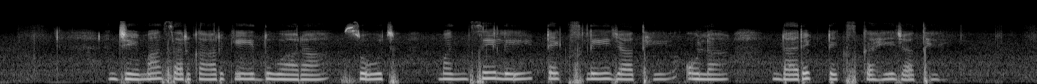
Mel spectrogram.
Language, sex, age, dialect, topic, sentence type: Chhattisgarhi, female, 36-40, Central, banking, statement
